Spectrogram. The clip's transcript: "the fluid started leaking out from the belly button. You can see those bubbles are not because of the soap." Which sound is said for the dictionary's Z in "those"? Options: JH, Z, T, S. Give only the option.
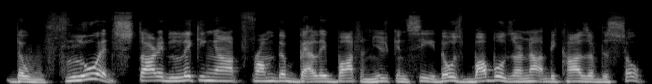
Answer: Z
